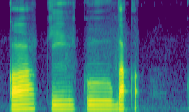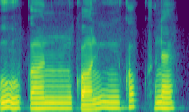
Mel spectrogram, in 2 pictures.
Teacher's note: Baik, yang ke-21 melafalkan huruf ko dengan menyentuhkan pangkal lisan dengan langit-langit bagian belakang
